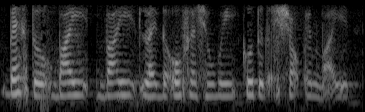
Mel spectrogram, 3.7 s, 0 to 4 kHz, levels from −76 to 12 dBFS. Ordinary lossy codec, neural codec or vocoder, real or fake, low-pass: AAC, 24 kbps; none; real; 3.6 kHz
